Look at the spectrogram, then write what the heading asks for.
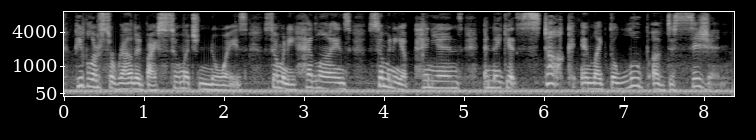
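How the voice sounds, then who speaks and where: A woman speaks at a moderate pace with a very deep, low pitch and lively intonation. Audible room echo surrounds her voice. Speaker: real estate agent. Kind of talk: talking-head monologue. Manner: loud; energetic.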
